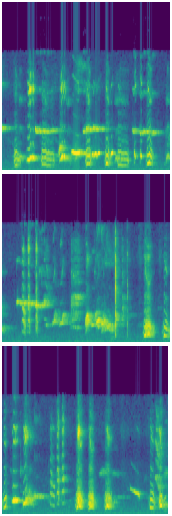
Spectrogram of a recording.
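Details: Oriental magpie-robin mixing long thin high whistles with warbled chirps and crisp clicking notes in an energetic, irregular sequence.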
